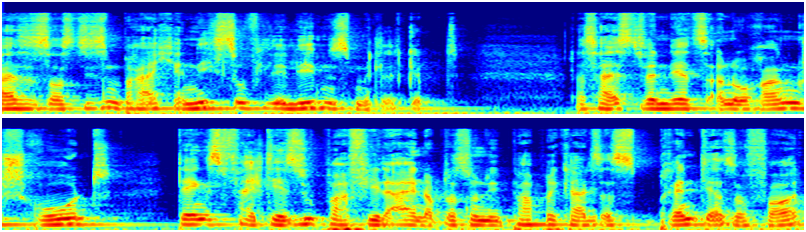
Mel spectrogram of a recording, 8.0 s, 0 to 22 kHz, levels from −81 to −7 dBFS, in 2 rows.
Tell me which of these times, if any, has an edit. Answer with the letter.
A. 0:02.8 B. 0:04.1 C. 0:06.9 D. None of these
C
